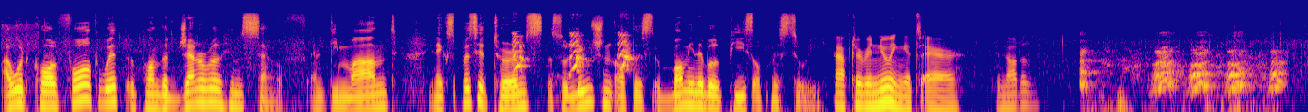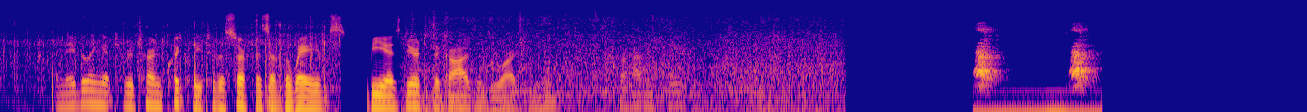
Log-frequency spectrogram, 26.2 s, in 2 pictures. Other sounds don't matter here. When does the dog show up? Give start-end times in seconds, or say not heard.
5.1-6.3, 10.8-12.9, 22.8-24.1.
